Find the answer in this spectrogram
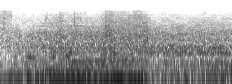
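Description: Outdoor street ambience: a low road-traffic rumble that swells about half a second in and eases after about a second and a half.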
